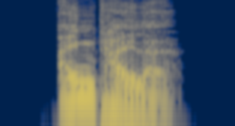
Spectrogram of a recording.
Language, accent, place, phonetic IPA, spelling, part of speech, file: German, Germany, Berlin, [ˈaɪ̯nˌtaɪ̯lə], einteile, verb, De-einteile.ogg
- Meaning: inflection of einteilen: 1. first-person singular dependent present 2. first/third-person singular dependent subjunctive I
